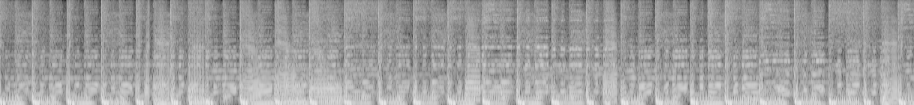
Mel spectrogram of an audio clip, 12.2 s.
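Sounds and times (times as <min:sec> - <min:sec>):
music in G without choir: 0:00.0 - 0:12.1.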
